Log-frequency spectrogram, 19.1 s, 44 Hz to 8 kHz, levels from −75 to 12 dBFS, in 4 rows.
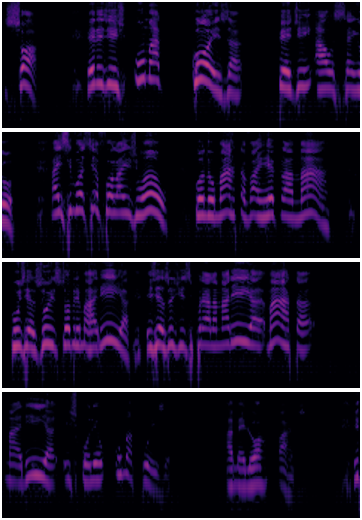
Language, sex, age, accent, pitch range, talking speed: Portuguese, male, 50-69, Brazilian, 185-290 Hz, 120 wpm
